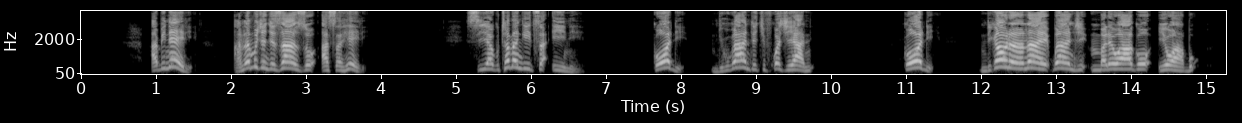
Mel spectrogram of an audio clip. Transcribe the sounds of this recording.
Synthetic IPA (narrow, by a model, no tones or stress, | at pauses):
aɓinɛɾḭ | anamut͡ʃɛnd͡ʒɛzans̬ɔʔasaɦɛːli | sijak̬utʰamaŋɡit͡saʔiːnɛ̰ | kɔɗḭ | ndikukantʰɛt͡ʃifu̥kwat͡ʃijaːni | kɔɗi | ndikaɔnananajɛɓwand͡ʒim̩ɓalɛwak̬ɔjɔaːɓu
